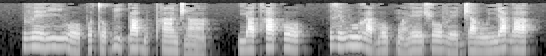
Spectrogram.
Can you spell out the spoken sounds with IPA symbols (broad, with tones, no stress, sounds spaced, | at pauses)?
v eː˦ ɣ iː˦ β oː˨ p ʊ˦ t ʊ˨ ɓ i˦˨ ɡ a˦ b ʊ˨ pʰ ã˦ d͡ʒ ã˨ | j a˨ tʰ a˦ k o˦ | z ɪ˦ v uː˦ ɣ a˨ ɡ oː˨ kʷ ã˨ ɣ eː˦ ʃ oː˦ v eː˨ d͡ʒ a˨ β uː˨ ɲ aː˦ ɡ a˦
